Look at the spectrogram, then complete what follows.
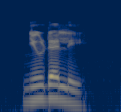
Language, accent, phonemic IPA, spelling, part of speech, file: English, India, /n(j)uː ˈdɛli/, New Delhi, proper noun, New Delhi.ogg
- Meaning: 1. The capital city of India, located in the national capital territory of Delhi 2. A district of Delhi, India 3. The government of India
